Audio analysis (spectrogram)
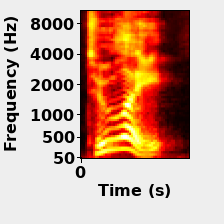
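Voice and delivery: plain reading voice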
